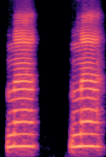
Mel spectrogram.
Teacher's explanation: hurufnya ini keluar dengan cara merapatkan dua bibir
